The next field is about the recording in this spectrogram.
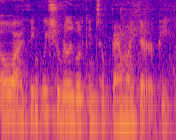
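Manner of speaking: ordinary delivery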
